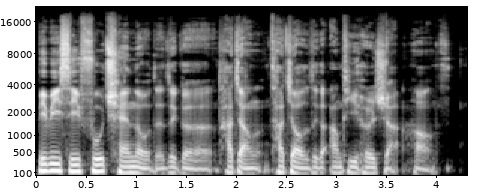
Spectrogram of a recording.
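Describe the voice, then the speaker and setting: A man at a moderate pace, fairly low in pitch with ordinary pitch variation, on a very clean recording with a silent background. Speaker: investment podcast host. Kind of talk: casual chat.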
